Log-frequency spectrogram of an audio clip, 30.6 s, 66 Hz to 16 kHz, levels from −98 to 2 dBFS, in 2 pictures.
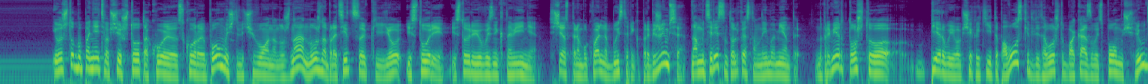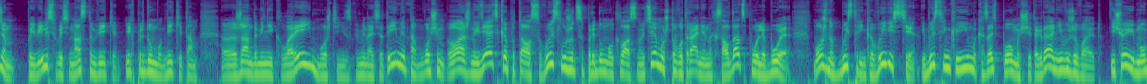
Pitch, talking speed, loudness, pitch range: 140 Hz, 180 wpm, -20 LUFS, 120-160 Hz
